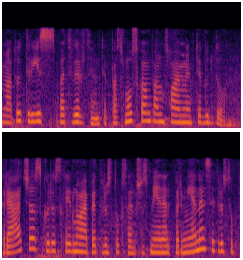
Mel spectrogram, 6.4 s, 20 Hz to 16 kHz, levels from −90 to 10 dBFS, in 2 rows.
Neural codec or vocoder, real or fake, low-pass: codec, 16 kHz, 2 kbps, X-Codec, WavLM features, trained on Multilingual LibriSpeech; fake; 7.2 kHz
